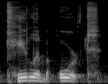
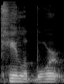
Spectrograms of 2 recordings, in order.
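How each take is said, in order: First: The name is pronounced slowly and carefully. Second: The name is pronounced loosely and carelessly. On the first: The speaker calls it right. "I try to pronounce that a little bit better" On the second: The speaker calls it wrong.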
